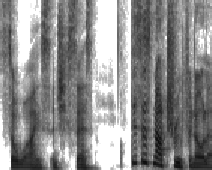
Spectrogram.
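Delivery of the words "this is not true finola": put-on short, clipped Eastern European accent. Speaker quotes her wise friend correcting her, in Ula's really clipped voice. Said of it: "in this really clipped voice".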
